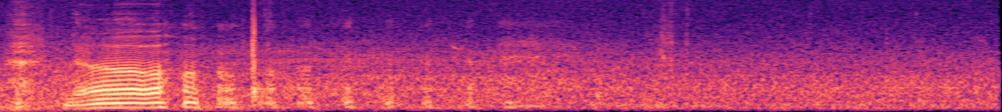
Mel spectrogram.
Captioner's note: laughs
